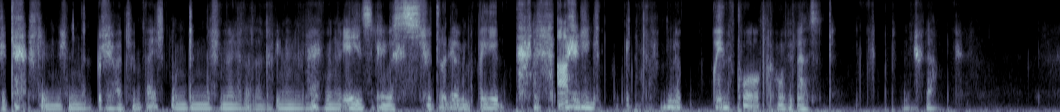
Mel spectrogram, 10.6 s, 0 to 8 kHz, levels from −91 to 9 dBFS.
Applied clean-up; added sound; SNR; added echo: neural diffusion model UNIVERSE++.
